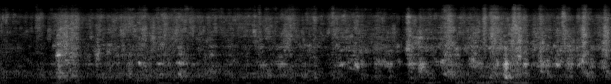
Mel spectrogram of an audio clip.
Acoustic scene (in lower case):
kitchen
